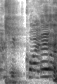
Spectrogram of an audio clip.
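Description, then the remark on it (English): A man lets out a single harsh, breathy cough, followed right away by a short stretch of voiced sound like him starting to talk. “Oh, coughing”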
